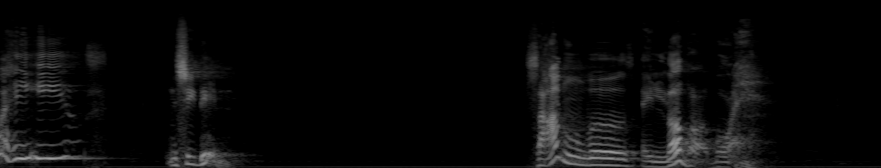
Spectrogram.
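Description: An elderly man preaches with animation into a microphone, in bursts with pauses.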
